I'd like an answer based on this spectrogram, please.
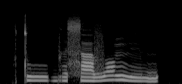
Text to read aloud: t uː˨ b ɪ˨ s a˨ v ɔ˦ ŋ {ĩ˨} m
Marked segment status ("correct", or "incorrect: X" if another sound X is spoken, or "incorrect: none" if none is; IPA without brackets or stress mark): correct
